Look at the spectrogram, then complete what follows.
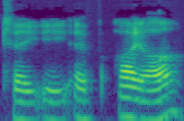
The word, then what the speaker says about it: kefir: talk about transforming your gut with keffiyeh spelled ke f ir but pronounced kefir so what is keffiyeh well it's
